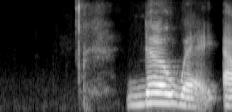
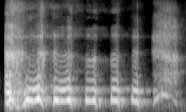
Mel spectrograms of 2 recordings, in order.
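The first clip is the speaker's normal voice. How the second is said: bright rising laugh; real laugh; 4 semitones higher than usual. Real, not acted. Host laughing again at the tears-for-dinner joke. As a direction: laugh out before you speak.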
